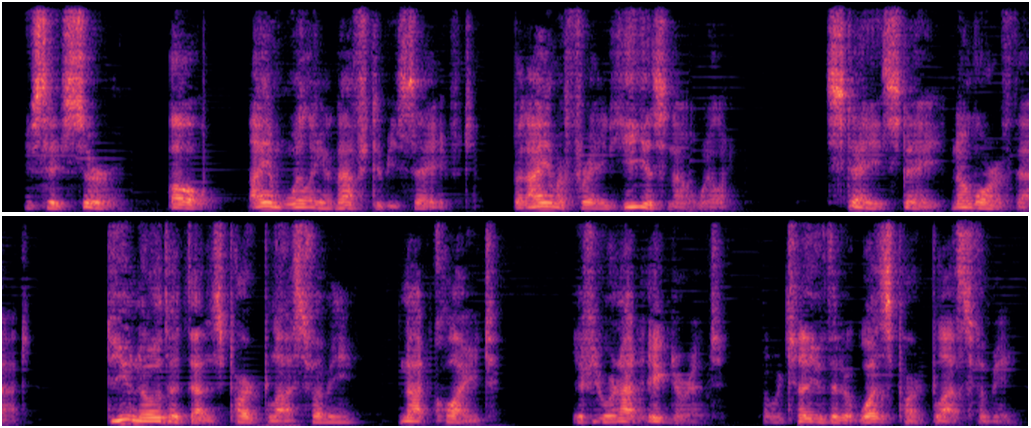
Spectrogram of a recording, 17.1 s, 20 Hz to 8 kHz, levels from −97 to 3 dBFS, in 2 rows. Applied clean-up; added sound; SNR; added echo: neural mask model DeepFilterNet 3.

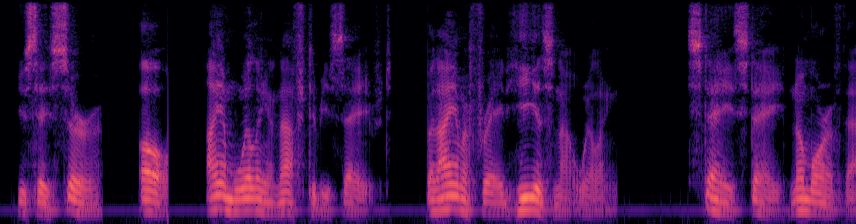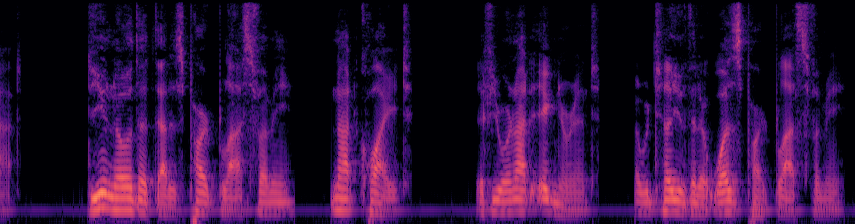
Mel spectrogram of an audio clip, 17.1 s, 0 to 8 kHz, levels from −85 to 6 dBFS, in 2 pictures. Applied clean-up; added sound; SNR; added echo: none; none; none; none.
